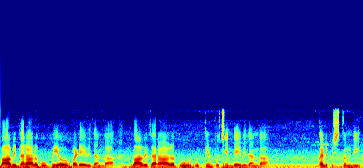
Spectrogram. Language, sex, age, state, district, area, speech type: Telugu, male, 18-30, Andhra Pradesh, Guntur, urban, spontaneous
